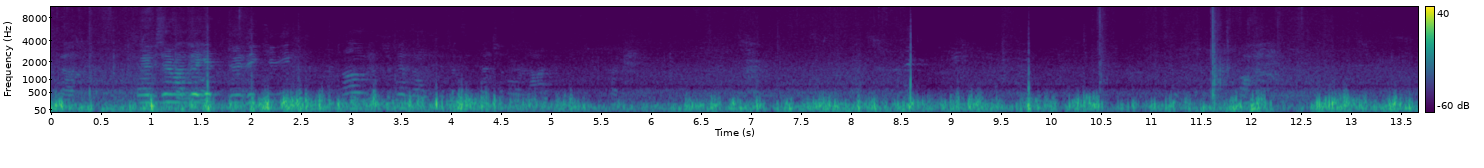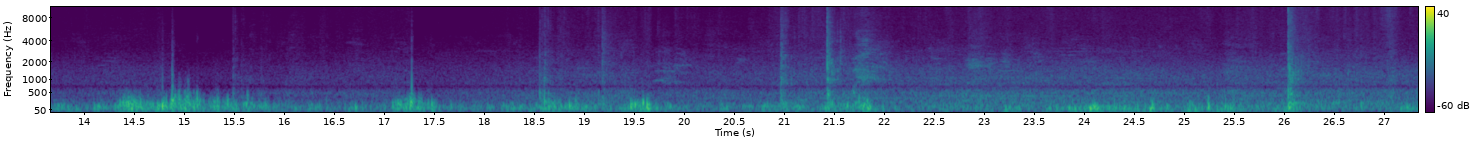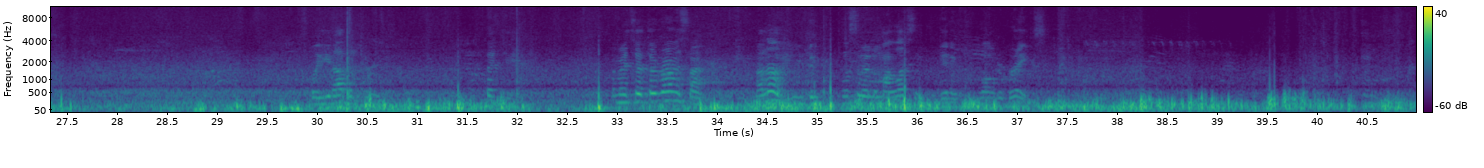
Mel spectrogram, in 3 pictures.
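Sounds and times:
wind rumble on microphone: 0:00.0 - 0:22.3, 0:23.1 - 0:26.2, 0:26.9 - 0:40.9
boxing gloves smacking: 0:20.9 - 0:21.9, 0:26.0 - 0:26.9.

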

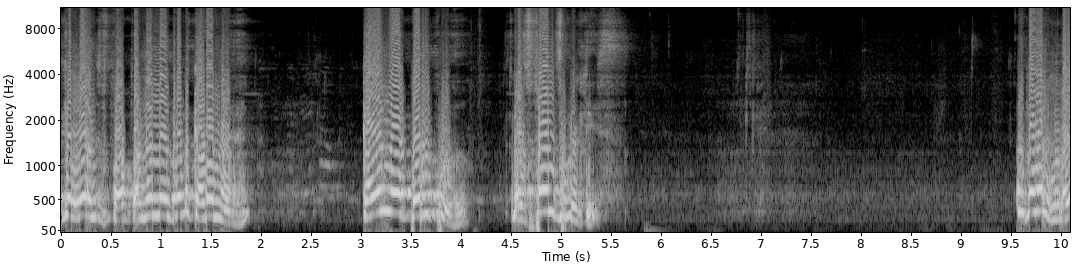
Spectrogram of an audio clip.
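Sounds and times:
wet mouth click: 0:06.8 - 0:07.0.

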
